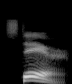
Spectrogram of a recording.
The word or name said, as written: stare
